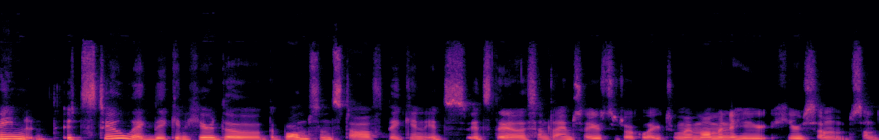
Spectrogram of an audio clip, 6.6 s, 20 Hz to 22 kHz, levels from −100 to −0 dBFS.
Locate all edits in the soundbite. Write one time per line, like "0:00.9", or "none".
none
